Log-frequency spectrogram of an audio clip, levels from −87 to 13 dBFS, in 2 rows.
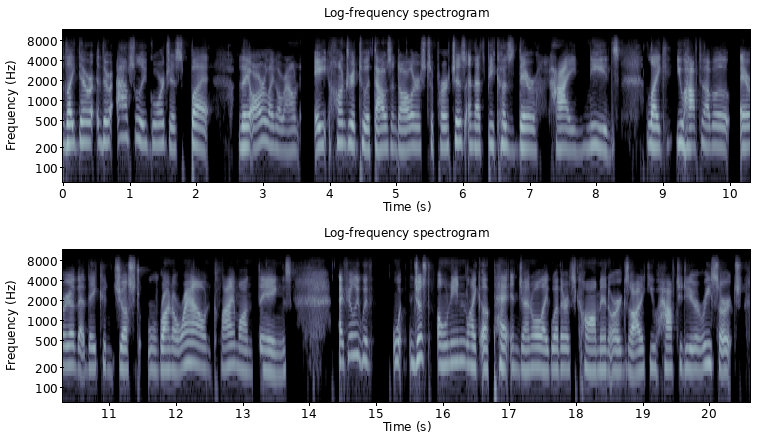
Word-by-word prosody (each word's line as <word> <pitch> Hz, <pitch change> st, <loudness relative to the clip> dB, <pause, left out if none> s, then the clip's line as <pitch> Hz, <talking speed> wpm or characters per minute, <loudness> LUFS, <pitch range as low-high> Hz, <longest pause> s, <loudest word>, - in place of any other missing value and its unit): Like, 225 Hz, 0 st, +4 dB
they're 240 Hz, -1 st, +2 dB
they're 240 Hz, +1 st, 0 dB
absolutely 275 Hz, -4 st, -1 dB
gorgeous, 225 Hz, -3 st, -3 dB
but 205 Hz, -5 st, +3 dB, 0.4 s
they 205 Hz, 0 st, +5 dB
are 225 Hz, +5 st, +3 dB
like, 215 Hz, -3 st, -3 dB
around 185 Hz, 0 st, -6 dB, 0.2 s
$800 225 Hz, +2 st, +2 dB
to 215 Hz, -, 0 dB
$1,000 195 Hz, +1 st, +1 dB
to 205 Hz, -, -5 dB
purchase, 210 Hz, +5 st, +1 dB
and 215 Hz, -, -1 dB
that's 205 Hz, 0 st, +1 dB
because 215 Hz, -3 st, -2 dB
they're 195 Hz, -1 st, +2 dB, 0.2 s
high-needs, 195 Hz, 0 st, +1 dB, 0.4 s
like, 205 Hz, -2 st, +3 dB
you 230 Hz, 0 st, +2 dB
have 205 Hz, -1 st, +5 dB
to 240 Hz, -, -10 dB
have 205 Hz, 0 st, -2 dB
a 210 Hz, -1 st, -2 dB, 0.2 s
area 210 Hz, +1 st, +3 dB
that 190 Hz, -6 st, -3 dB
they 195 Hz, 0 st, -1 dB
can 200 Hz, -2 st, -11 dB
just 185 Hz, +1 st, +1 dB, 0.3 s
run 190 Hz, 0 st, +4 dB
around, 205 Hz, 0 st, +2 dB
climb 210 Hz, +3 st, 0 dB
on 180 Hz, -3 st, -3 dB
things. 175 Hz, -2 st, 0 dB, 0.7 s
I 230 Hz, -, +7 dB
feel 295 Hz, +6 st, -4 dB
like 310 Hz, -2 st, -1 dB
with 250 Hz, -3 st, -4 dB, 0.3 s
w 245 Hz, +2 st, -1 dB, 0.2 s
just 275 Hz, +4 st, +5 dB
owning 230 Hz, +3 st, 0 dB
like, 210 Hz, -3 st, -1 dB
a 195 Hz, 0 st, +2 dB
pet 200 Hz, -4 st, +2 dB
in 195 Hz, -1 st, -6 dB
general, 195 Hz, +1 st, 0 dB
like, 185 Hz, -1 st, 0 dB
whether 195 Hz, 0 st, 0 dB
it's 190 Hz, -, -4 dB
common 185 Hz, -1 st, 0 dB
or 180 Hz, +1 st, 0 dB
exotic, 180 Hz, 0 st, 0 dB
you 200 Hz, -1 st, -8 dB
have 195 Hz, 0 st, +1 dB
to 210 Hz, -, -6 dB
do 195 Hz, -, -6 dB
your 190 Hz, -1 st, -1 dB
research. 220 Hz, +2 st, 0 dB
200 Hz, 175 wpm, -26 LUFS, 190-220 Hz, 0.7 s, I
